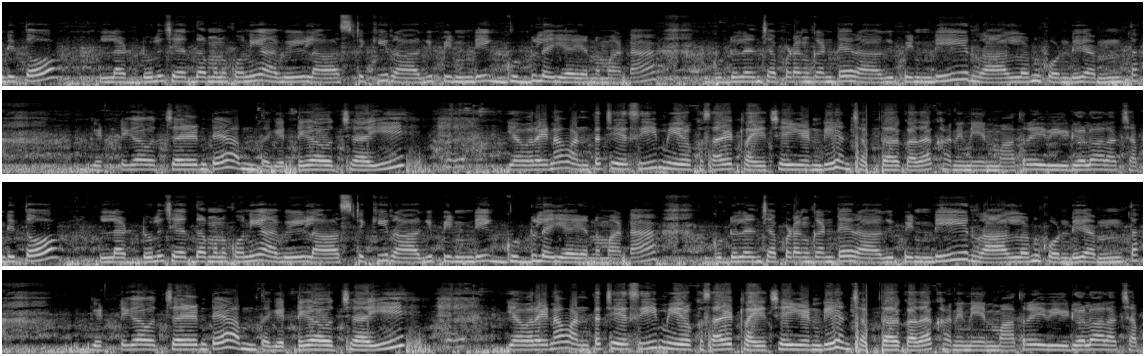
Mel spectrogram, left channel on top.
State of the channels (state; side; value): normal; both; correlation 0.91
